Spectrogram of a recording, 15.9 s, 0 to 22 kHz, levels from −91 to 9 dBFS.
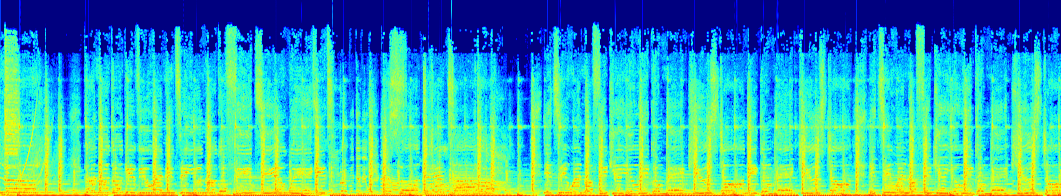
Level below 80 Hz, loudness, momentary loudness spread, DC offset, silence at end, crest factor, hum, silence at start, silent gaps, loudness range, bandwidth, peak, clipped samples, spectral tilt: -12 dBFS; -11 LUFS; 2 LU; under 0.1%; 0 s; 8 dB; none; 0 s; none; 1 LU; 19.5 kHz; 0 dBFS; under 0.1%; -4.5 dB/octave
